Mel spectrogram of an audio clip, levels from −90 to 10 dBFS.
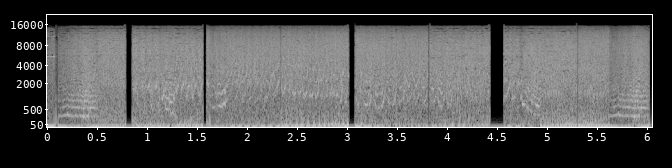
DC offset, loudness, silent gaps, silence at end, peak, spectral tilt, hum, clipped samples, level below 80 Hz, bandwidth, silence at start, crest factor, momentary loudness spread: under 0.1%; -11 LUFS; none; 0 s; -2 dBFS; -0.5 dB/octave; none; under 0.1%; -26 dBFS; 16 kHz; 0 s; 12 dB; 2 LU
